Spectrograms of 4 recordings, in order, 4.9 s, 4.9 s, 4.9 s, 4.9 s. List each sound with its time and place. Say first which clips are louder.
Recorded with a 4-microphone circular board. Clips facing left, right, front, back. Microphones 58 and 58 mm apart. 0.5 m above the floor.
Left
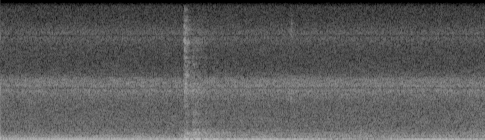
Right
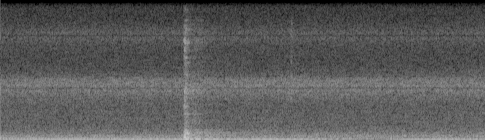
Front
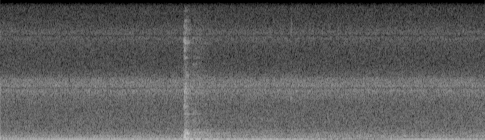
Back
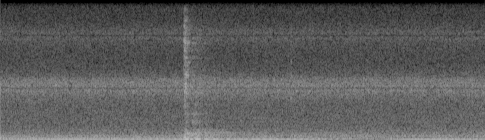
1.8 s a drawer: right 6 dB, front 4 dB; 55° right, 3 m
